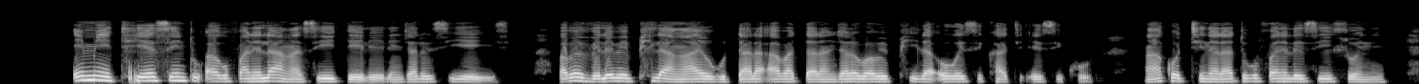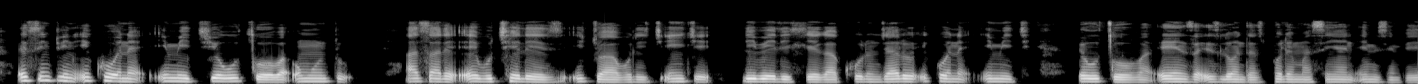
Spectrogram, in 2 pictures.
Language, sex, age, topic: North Ndebele, male, 18-24, health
